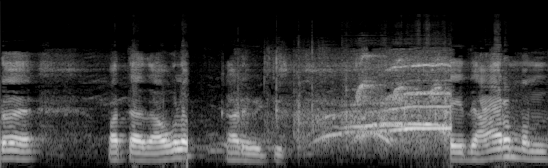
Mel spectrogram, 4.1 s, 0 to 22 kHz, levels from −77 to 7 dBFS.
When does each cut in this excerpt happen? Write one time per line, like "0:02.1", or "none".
0:01.4
0:03.4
